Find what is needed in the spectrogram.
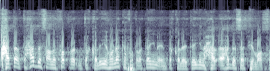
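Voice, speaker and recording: A man with an Arabic accent rattles off words at a very fast pace in a fairly high pitch, his intonation lively amid noticeable background noise. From Egypt. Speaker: retired army general, think tank chairman. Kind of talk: conference presentation. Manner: formal.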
